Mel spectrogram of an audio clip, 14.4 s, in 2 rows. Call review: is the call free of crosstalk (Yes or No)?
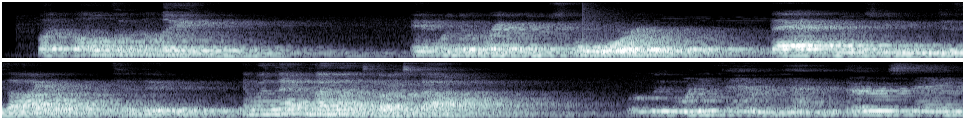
Yes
